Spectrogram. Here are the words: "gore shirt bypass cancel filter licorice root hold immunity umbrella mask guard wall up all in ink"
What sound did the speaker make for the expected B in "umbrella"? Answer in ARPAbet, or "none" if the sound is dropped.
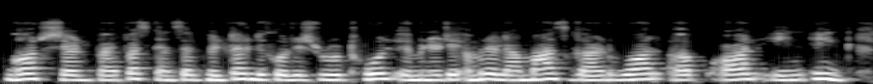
none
